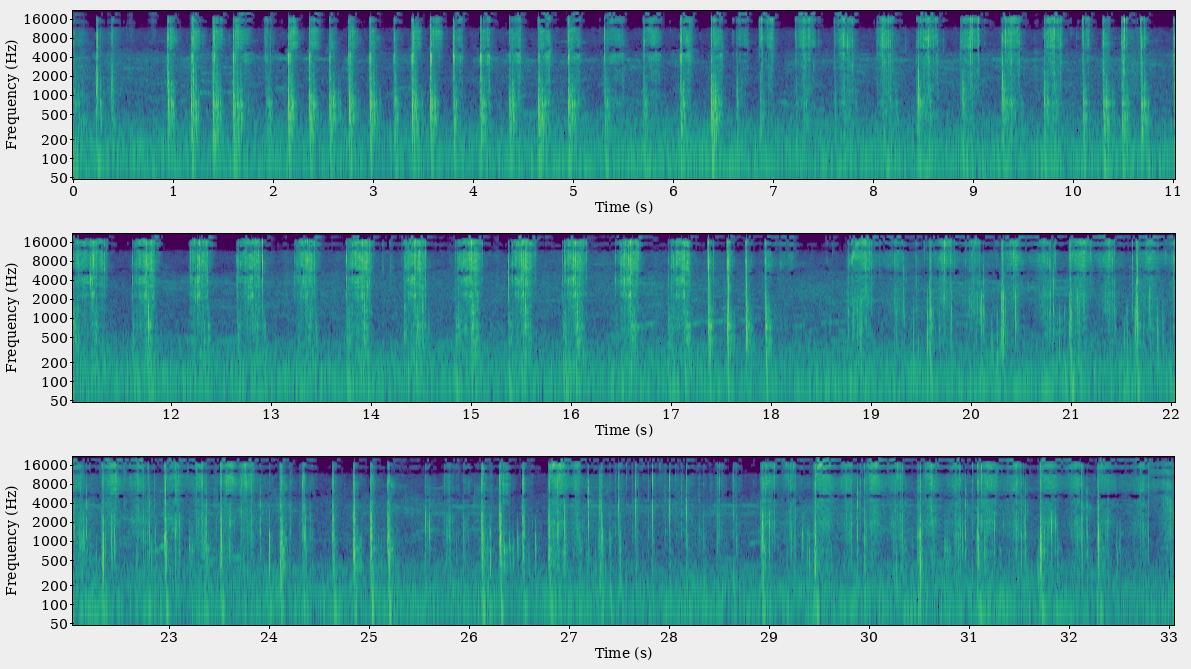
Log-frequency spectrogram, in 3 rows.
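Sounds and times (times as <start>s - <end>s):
fidget board clicking and clacking: 0.0s - 18.2s, 18.8s - 33.0s.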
